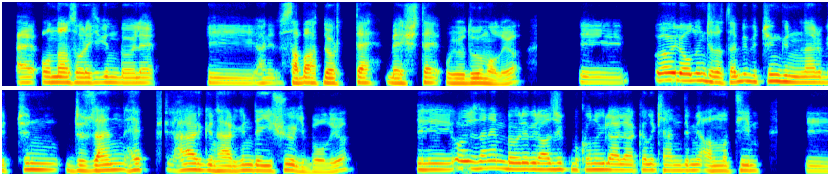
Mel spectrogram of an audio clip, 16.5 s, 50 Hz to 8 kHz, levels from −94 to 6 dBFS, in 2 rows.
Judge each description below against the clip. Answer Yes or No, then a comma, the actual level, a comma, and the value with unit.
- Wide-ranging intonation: No, average, 3.3 semitones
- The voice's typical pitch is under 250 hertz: Yes, medium, 140 Hz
